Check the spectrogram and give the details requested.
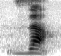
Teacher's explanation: سامنے والے دانت جب آپس میں ملیں گے تو زا ادا ہوگا، سیٹی کی آواز اس میں نکلے گی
